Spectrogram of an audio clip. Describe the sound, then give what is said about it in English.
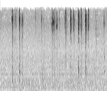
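Computer keyboard keys clack as someone types a short line of code, a quick, irregular run of light, crisp clicks at a fairly soft level, with no voices. “we type s.upper.”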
